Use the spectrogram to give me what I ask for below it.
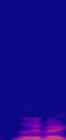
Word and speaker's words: Norenberg: Sim, então pode me encontrar no LinkedIn, que é Norenberg, com K, Norenberg, que é como se fala, mas o pessoal tem dificuldade, então é N-O-R-E-M de macaco, B de bola, E-R-G.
